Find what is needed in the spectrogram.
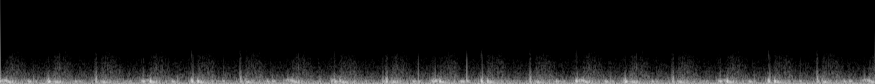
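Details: Womb-sound sleep aid for babies: steady muffled low thumps at roughly 125 a minute with soft whooshing white noise; heartbeat as heard inside the womb.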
